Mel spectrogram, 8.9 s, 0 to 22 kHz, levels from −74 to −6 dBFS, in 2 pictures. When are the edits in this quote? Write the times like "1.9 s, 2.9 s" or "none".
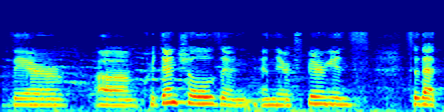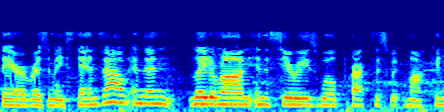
none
